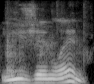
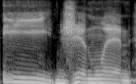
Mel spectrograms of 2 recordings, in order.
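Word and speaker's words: Yi Jianlian: Yi Jin Lin. Yeah, that was my guy. So, I mean, how many people would get E Jin Lin and not pronounce it Yi?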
